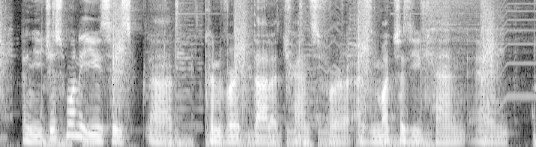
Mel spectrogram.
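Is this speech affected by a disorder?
No.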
